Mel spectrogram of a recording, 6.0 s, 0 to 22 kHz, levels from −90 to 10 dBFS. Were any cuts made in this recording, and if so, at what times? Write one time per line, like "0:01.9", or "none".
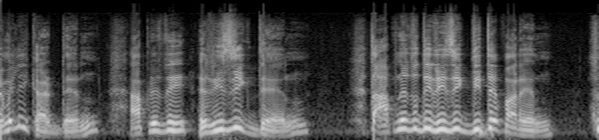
none

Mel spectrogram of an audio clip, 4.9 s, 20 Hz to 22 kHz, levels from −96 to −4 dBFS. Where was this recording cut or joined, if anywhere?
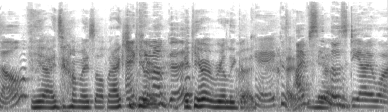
none

